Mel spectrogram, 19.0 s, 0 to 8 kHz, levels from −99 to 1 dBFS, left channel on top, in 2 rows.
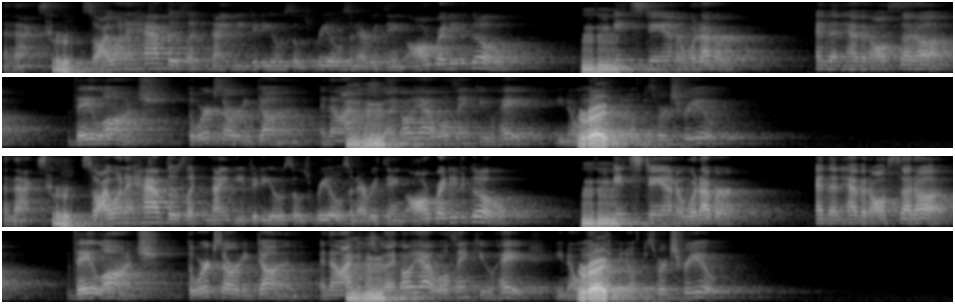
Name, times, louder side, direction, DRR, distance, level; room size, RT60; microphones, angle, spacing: voice 1, 0.0-0.4 0.8-5.1 6.1-7.3 8.1-9.4 10.2-11.1 11.4-14.7 15.0-16.7, right 5 dB, 45° right, 9 dB, 0.8 m, -41 dB
voice 2, 5.8-6.2 12.9-13.3 15.3-15.6, right 1 dB, 10° right, 13 dB, 0.4 m, -28 dB
12.0 x 6.6 x 9.0 m, 1.5 s
head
